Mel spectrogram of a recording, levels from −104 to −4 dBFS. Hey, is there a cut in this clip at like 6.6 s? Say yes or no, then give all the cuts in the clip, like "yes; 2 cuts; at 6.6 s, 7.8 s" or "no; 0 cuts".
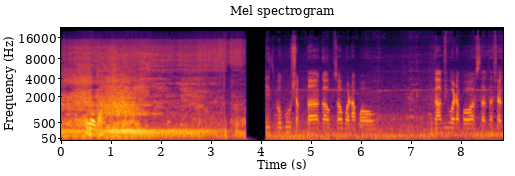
no; 1 cut; at 3.8 s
